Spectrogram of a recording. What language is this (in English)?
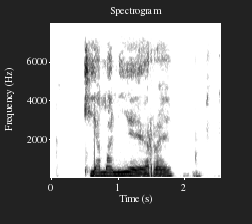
Esperanto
